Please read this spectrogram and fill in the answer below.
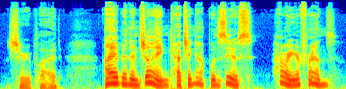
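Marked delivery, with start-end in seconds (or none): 1.4-4.5 higher polite AI voice; gentle formal ship AI. Acted. AI ship Nematona speaking.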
